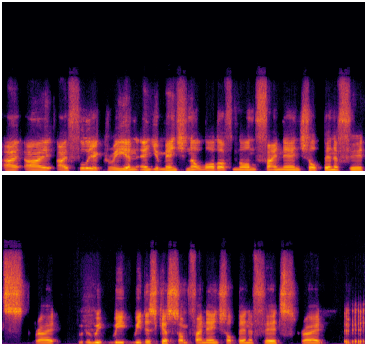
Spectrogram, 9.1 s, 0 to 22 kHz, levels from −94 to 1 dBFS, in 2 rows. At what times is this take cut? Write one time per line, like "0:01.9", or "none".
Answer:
none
